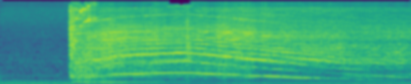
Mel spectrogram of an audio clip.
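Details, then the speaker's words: Electrolux The Boss Super Lite compact upright vacuum, bought used and run without a filter: motor whines up briefly, then the pitch keeps sagging as if struggling. Owner suspects the motor is clogged with debris. Abnormal motor noise. "I think we can safely say probably not sounding as it should. Yes. Right. Now that could be just because, fingers crossed, that the motor is so clogged up with stuff because it's been used without a filter."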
